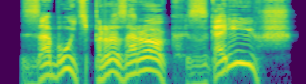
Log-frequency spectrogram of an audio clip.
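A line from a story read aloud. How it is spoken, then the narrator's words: Shouted then groaned. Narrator (Russian): крикнул Евпатьев и простонал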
